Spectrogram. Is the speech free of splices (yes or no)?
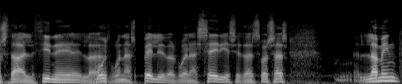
no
